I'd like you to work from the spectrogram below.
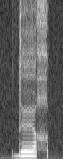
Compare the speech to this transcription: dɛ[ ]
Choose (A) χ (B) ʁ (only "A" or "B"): A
